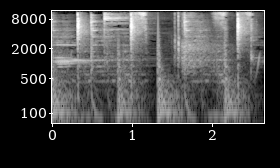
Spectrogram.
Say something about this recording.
Drums loop 180BPM-01
drums, loop, 180bpm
